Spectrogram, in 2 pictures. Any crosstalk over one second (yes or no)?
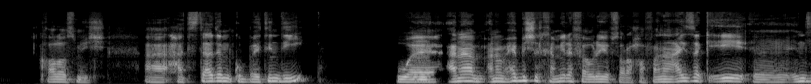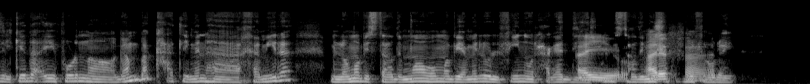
yes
